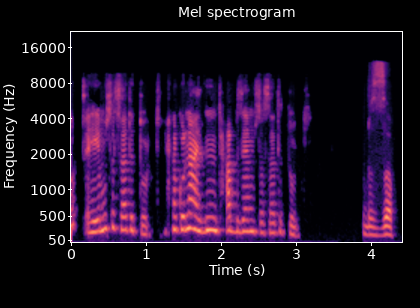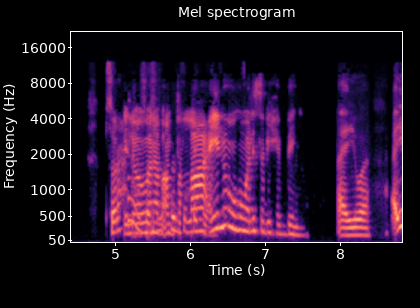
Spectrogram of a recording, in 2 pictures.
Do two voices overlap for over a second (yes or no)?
yes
